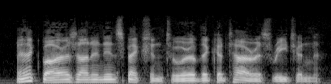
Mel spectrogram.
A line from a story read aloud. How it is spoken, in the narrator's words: Rayikan said grimly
